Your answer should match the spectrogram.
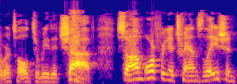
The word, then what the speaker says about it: shav: So therefore, the word shav, to lie, was really pronounced shaw, and shoah, which means destroyed, are really very similar in sound.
